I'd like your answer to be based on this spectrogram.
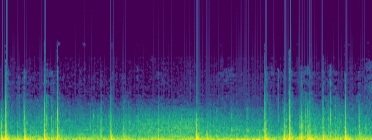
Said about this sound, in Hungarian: Akkor is szokott tűzijáték szólni.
